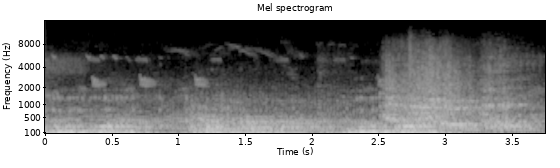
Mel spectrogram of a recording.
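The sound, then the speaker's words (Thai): A lion roars loudly, a deep rumbling growl that swells and surges over several seconds, rising to a harsher, brighter bellow near the end, with no talking. “สิงโตมโนชาทำหน้าที่ดูแลครอบครัวเป็นอย่างดีเสมอมา”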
